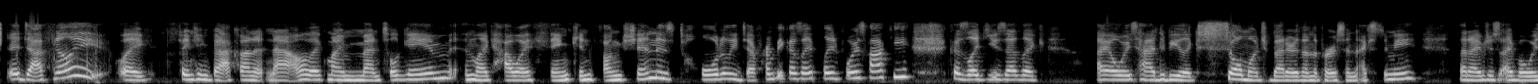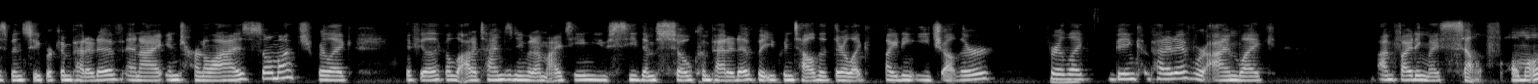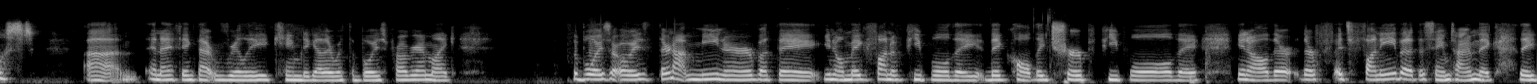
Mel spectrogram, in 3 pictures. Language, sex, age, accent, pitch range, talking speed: English, female, 10-29, American, 195-225 Hz, 190 wpm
